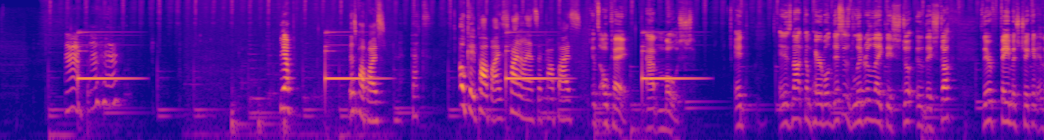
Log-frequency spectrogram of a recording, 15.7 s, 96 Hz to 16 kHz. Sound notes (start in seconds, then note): 1.2 bell rings; 4.9 bell rings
